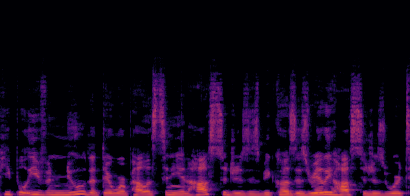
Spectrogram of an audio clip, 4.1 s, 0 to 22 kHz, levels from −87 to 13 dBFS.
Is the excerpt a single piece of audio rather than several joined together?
yes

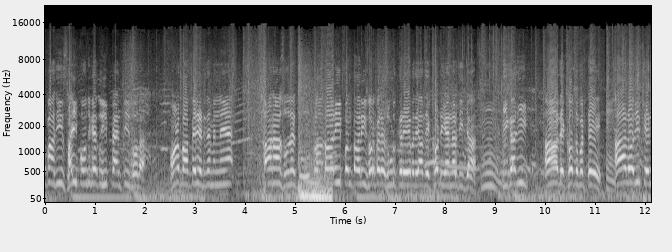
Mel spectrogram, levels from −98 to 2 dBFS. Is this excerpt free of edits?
no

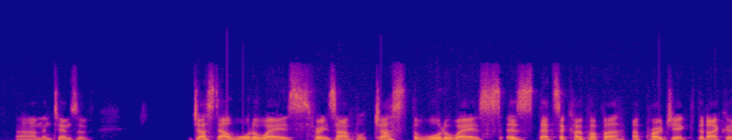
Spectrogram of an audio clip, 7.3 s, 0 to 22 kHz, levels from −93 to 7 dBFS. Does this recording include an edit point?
no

